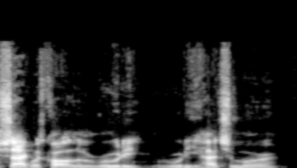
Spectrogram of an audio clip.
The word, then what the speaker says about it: Hachimura: So LeBron came out hot, started hot, and Uchi, what's his name? Uchi, how do I pronounce it before I say it wrong? – Hachimura. – Hachi, so Uchi. Uchiwali. No, Hachimura.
